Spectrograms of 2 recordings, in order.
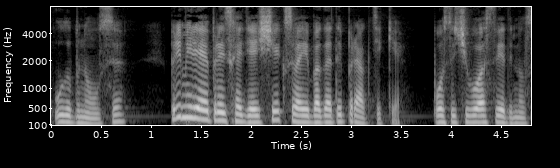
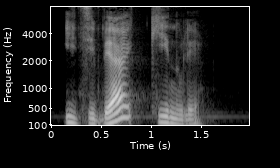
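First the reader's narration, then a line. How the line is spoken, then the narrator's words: Stern remark. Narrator (Russian): строго заметил Биджар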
